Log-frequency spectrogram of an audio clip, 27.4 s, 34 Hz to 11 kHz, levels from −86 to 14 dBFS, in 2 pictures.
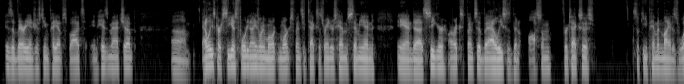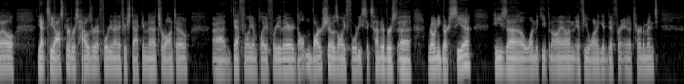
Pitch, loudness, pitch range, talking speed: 105 Hz, -26 LUFS, 100-110 Hz, 195 wpm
